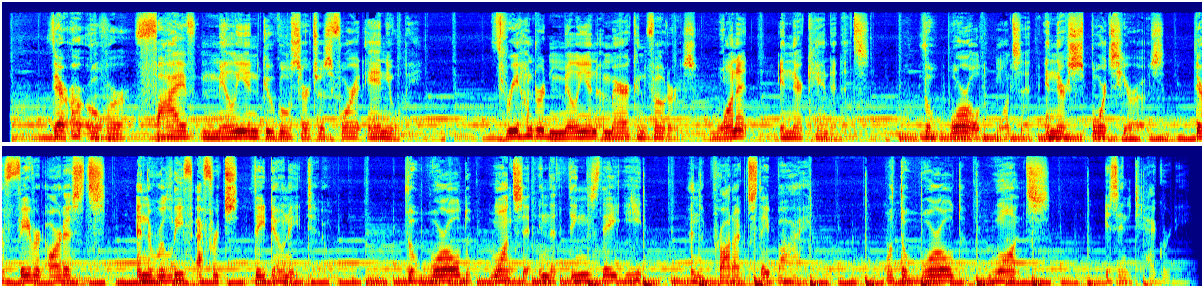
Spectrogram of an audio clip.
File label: sincere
